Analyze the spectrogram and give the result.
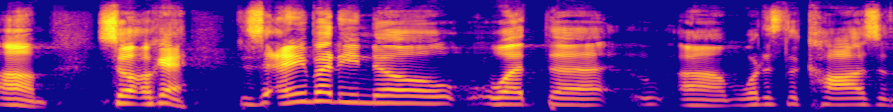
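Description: A man with an American accent speaks at a moderate pace in a high pitch with a bright, sharp tone. His intonation is lively, and the recording is very clean with a silent background. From Minnesota, Apple Valley. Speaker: pastor. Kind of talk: sermon. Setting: church.

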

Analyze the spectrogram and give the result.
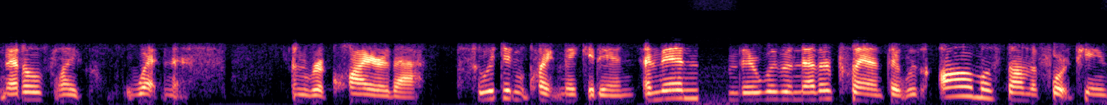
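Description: With an American accent, a woman uses an ordinary speaking voice pitched fairly high. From Colorado, US. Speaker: author and wild food forager. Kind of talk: interview.

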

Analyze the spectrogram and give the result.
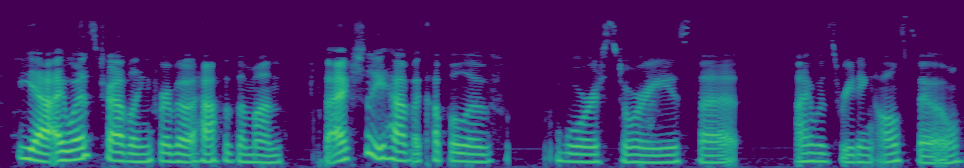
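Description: A woman with an unremarkable speaking voice talks at a moderate pace with fairly even intonation and a fairly low pitch, the sound dry and close with no echo. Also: quiet background. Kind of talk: casual chat about books.

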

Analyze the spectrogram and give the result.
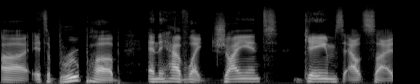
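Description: A man with an American accent has a plain, everyday voice at a medium pitch, moving at a moderate pace with ordinary pitch variation. The recording is very clean with a silent background, and the sound is dry and close with no echo. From California. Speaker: guest podcaster. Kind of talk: casual chat.

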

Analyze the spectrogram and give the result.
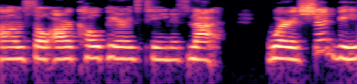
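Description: Here is a woman with a medium pitch. She speaks with an American accent. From Florida, Brevard County. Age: young. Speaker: community association vice president. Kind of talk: casual interview.

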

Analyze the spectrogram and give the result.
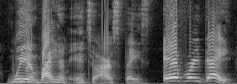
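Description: Noticeable background noise sits behind a woman speaking. Her intonation is lively. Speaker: preacher. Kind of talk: fervent prayer. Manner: rhythmic, repetitive, pleading; earnest, heartfelt, devout.

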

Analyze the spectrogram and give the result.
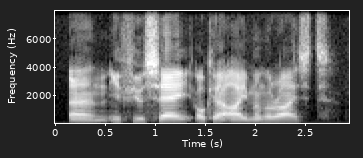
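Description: A man's fairly high-pitched voice in a Turkish accent, fairly slow and fairly even in intonation, on a very clean recording with a silent background. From Turkey. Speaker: Quran reciter. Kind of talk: podcast interview. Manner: halting.

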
